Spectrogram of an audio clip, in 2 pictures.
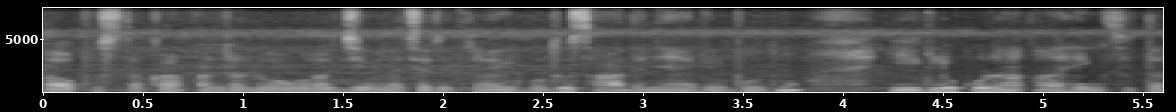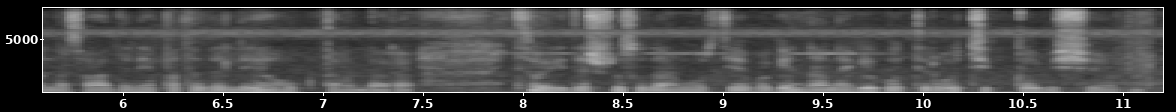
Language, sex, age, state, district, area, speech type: Kannada, female, 45-60, Karnataka, Tumkur, urban, spontaneous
